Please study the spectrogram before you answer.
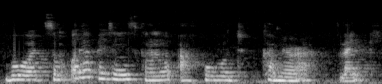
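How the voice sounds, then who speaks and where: A woman's voice: medium pitch, slight background noise. A woman with a Nigerian accent vlogging casually to a phone camera, speaking candidly and stretching words for emphasis. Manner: candid, drawn-out emphatic phrasing. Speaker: beauty vlogger. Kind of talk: casual vlog talking to camera. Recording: dull, echoey room recording.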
